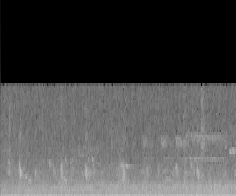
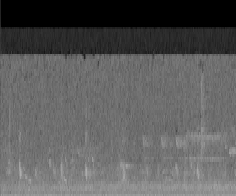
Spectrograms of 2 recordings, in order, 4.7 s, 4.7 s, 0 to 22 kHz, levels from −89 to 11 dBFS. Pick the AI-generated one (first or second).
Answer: second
